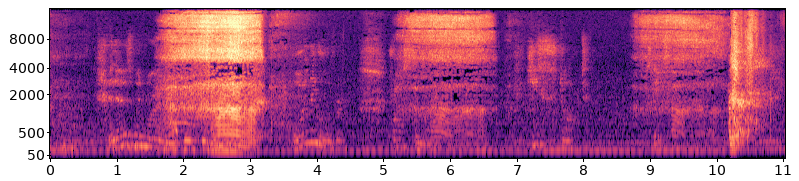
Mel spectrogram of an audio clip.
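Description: Rattling, vibrating snores on the breaths in, with hissing breaths out and a snort near the end: snoring.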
